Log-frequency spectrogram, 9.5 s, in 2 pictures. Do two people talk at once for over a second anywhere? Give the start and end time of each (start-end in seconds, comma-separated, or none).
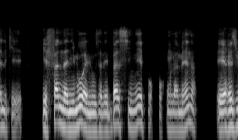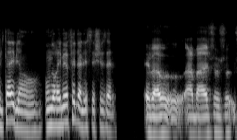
none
